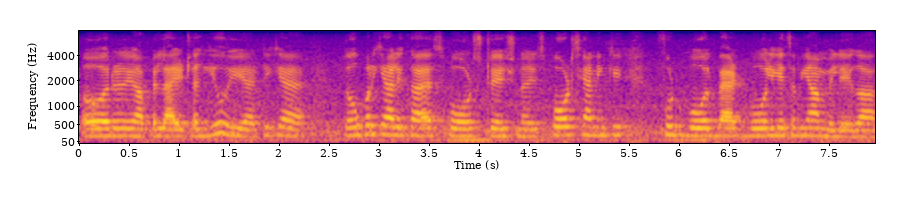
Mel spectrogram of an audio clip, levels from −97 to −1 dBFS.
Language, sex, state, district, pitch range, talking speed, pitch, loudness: Hindi, female, Haryana, Charkhi Dadri, 190-220 Hz, 195 wpm, 205 Hz, -17 LUFS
